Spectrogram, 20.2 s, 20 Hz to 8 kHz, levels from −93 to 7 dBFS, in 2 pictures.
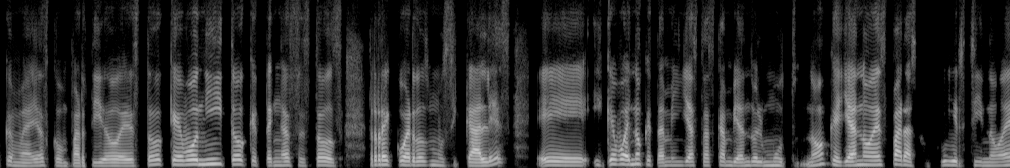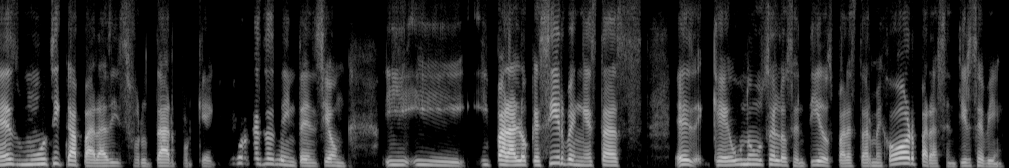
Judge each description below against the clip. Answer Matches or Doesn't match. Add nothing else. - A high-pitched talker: Doesn't match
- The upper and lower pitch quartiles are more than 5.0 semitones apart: Doesn't match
